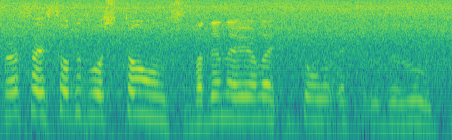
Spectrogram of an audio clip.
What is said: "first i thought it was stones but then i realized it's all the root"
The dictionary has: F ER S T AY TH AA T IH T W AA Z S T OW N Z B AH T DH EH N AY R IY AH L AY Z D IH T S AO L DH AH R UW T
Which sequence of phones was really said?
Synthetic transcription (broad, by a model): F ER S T AY S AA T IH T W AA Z S T OW N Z B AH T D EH N AY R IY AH L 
